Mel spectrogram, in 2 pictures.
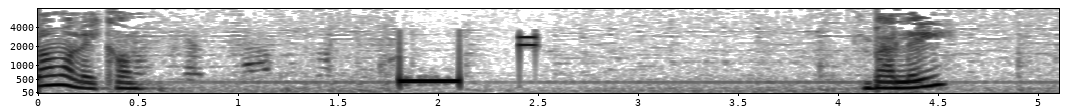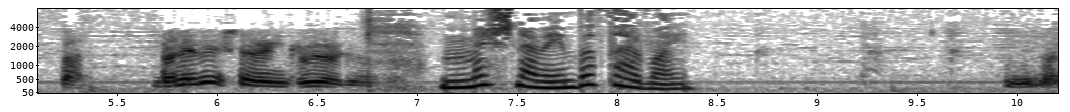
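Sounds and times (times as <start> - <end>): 
faint murmur: 0.0 - 10.1
speech: 0.2 - 0.7, 4.1 - 4.6, 5.2 - 8.5
phone tones as a call is cut off: 1.8 - 2.6.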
